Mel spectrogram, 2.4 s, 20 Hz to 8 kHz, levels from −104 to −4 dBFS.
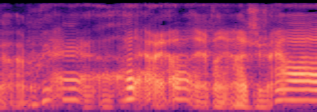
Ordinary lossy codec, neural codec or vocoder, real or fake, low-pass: MP3, 64 kbps; autoencoder, 22.05 kHz, a latent of 192 numbers a frame, VITS, trained on one speaker; fake; 7.2 kHz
